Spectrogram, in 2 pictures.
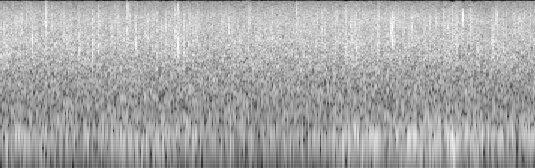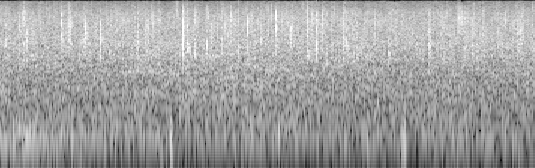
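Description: Heavy rain pouring down onto pavement and parked cars: a steady dense hiss with countless small spattering drops.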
